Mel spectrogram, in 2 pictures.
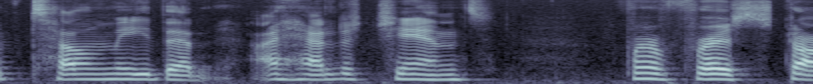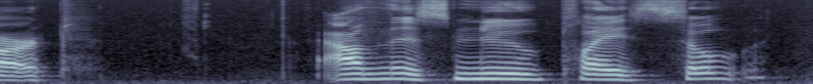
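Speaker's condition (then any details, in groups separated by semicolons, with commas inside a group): Damaged diaphragm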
